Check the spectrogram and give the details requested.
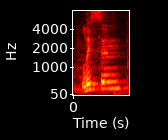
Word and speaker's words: listen: Now, let's take a look at a few words with a silent T. Butcher, castle, listen, mortgage, soften, which.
